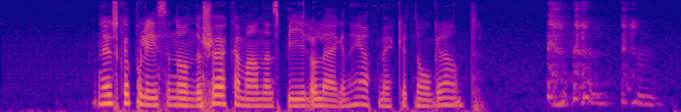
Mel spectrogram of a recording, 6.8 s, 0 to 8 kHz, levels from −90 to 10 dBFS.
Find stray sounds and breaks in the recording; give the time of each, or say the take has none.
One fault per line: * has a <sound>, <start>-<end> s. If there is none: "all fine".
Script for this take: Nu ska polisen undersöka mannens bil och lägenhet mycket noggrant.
* has a cough, 5.4-6.6 s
